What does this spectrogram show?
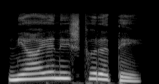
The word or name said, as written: ನ್ಯಾಯನಿಷ್ಠುರತೆ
